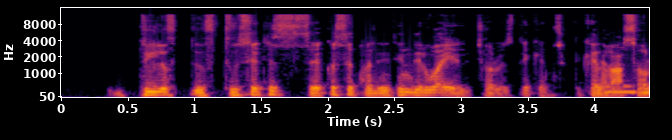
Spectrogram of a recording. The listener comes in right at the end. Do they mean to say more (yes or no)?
no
